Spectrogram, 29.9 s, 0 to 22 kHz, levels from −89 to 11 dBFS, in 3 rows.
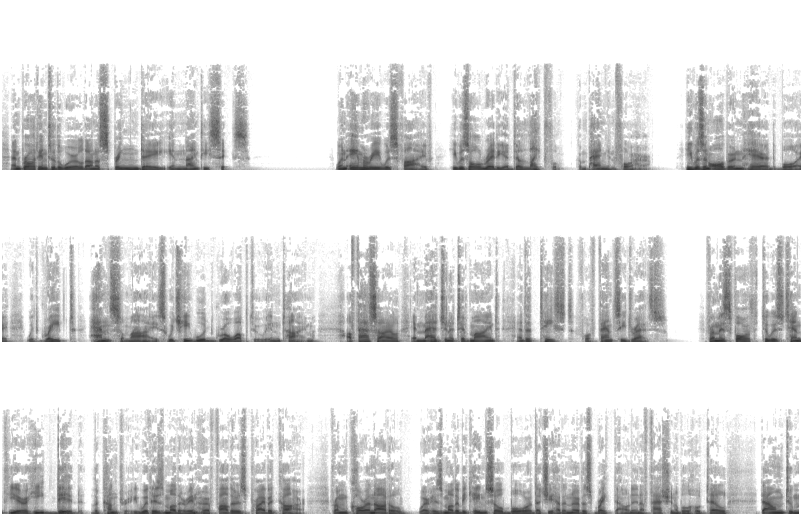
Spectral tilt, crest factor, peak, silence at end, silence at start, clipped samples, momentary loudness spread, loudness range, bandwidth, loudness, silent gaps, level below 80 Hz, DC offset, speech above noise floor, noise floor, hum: -6 dB/octave; 16 dB; -2 dBFS; 0 s; 0.1 s; under 0.1%; 11 LU; 2 LU; 14 kHz; -18 LUFS; none; -38 dBFS; under 0.1%; 61 dB; -78 dBFS; none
